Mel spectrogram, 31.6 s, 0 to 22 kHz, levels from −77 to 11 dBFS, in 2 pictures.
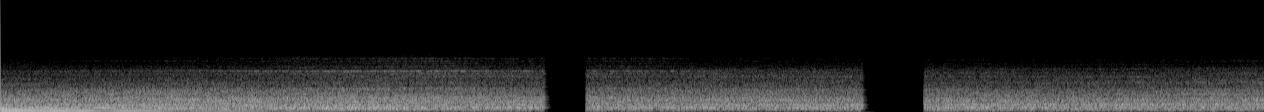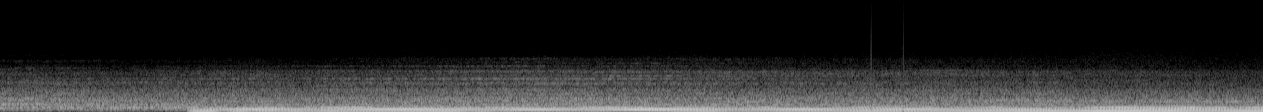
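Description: At 6.79 to 7.33 s and again at 10.77 to 11.56 s there is a call audio freeze. The last sound carries on as a brief decaying buzz and then drops to silence, for about 0.44 s and 0.69 s respectively. Afterwards the audio resumes exactly where it stopped. The likely cause is delayed packets draining the jitter buffer. Each freeze inserts roughly 0.52 s and 0.77 s of extra delay without losing content. On a waveform the envelope tails off to a flat line. On a spectrogram a smeared harmonic tail fades into a blank column.

From 15.18 to 20.05 s, and again from 22.22 to 24.87 s, a jitter buffer speed-up makes the sound run faster at unchanged pitch, at about 107% and then 104% speed, the first stretch sounding hurried. The buffer had built up surplus delay, so the receiver trimmed pitch-period-sized pieces repeatedly. This removed around 0.4 s in the first stretch and 0.1 s in the second. On a spectrogram the harmonics keep their spacing while events arrive compressed in time.

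At 27.07 to 27.11 s a skip ahead drops roughly half a second of audio. The two sides are spliced with only a tiny fill, so playback lurches forward. A waveform shows an abrupt change of envelope at the join. A spectrogram shows a hard vertical seam where unrelated patterns meet.

From 27.91 to 31.44 s a jitter buffer slow-down stretches the sound to about 98% speed at the same pitch. Repeated pitch periods and pause fragments add about 68 ms to rebuild the reserve. Sustained portions are slightly drawn out. A spectrogram shows marginally elongated harmonic stretches, all of it under the call codec's upper limit of about 12 kHz.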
